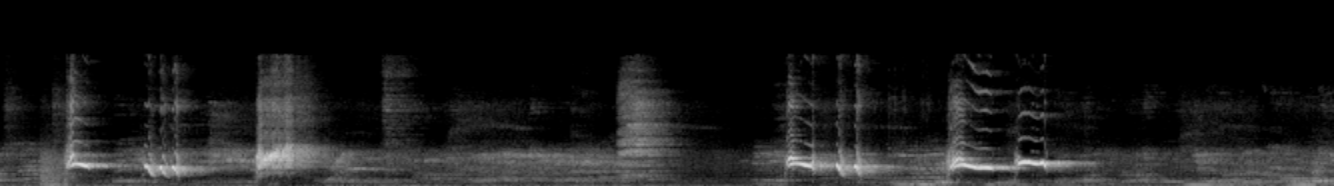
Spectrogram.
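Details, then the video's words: Greater green leafbird answering a rival with repeated sharp downslurred whistles and scratchy bursts, two phrases split by a short silence, with faint low chirps in the background. "CUCAK IJO CARI LAWAN!!!bikin cucak ijo emosi"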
